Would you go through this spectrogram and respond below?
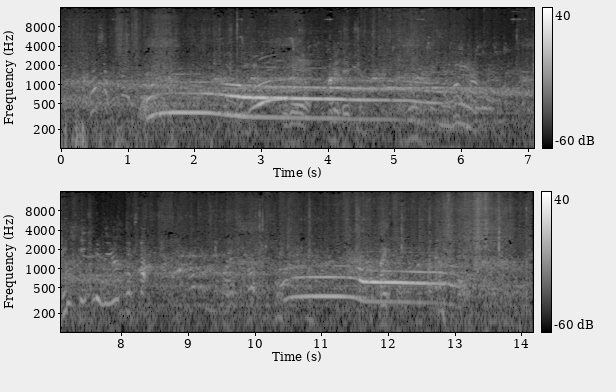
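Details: Several captive timber wolves at Higashiyama Zoo howl in response to a fire engine's siren, long, smooth, overlapping howls at slightly different pitches that bend and fade; after a brief pause a second chorus rises and tapers away.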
